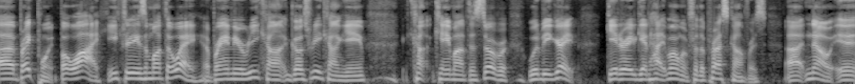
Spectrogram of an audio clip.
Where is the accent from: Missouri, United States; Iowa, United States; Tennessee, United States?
Missouri, United States; I'm from Mizzou.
